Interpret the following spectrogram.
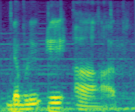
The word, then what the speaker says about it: war: War, w a r. War. War. We can feel that the letter A has got O sound.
